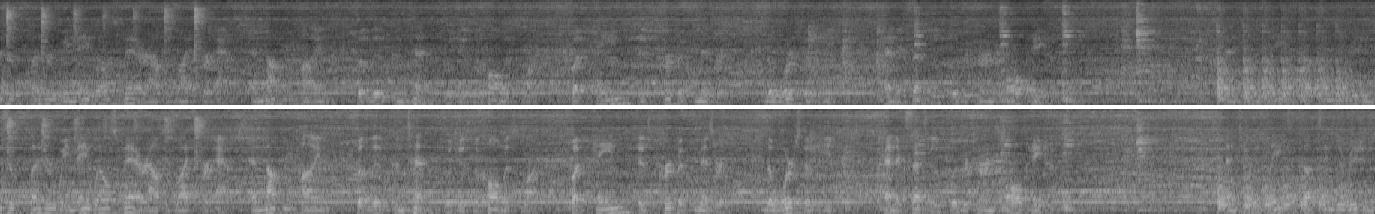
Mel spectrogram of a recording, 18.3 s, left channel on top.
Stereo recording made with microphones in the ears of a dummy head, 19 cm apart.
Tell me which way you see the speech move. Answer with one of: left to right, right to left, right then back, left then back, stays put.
stays put.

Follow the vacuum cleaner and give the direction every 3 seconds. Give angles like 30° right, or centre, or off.
60° right, 50° right, centre, 10° right, 40° right, 60° right.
